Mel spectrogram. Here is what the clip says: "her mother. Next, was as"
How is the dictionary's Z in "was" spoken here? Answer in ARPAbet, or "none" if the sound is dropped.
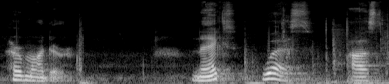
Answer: S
